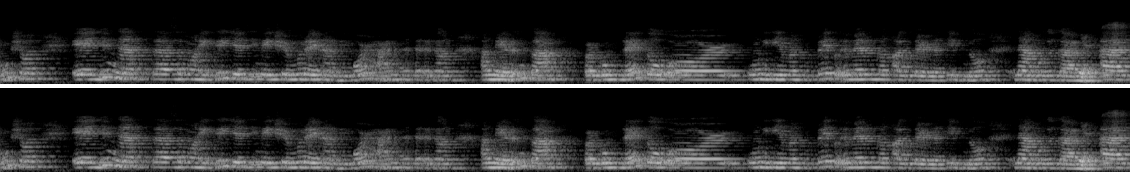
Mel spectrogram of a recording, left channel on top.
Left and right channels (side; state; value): both; identical; correlation 1.00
